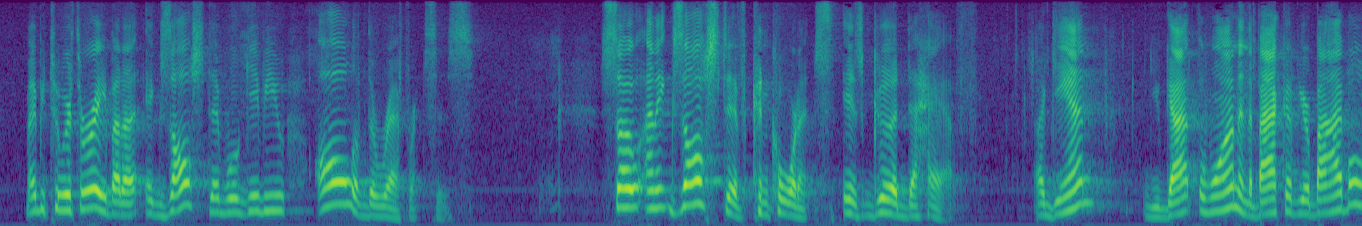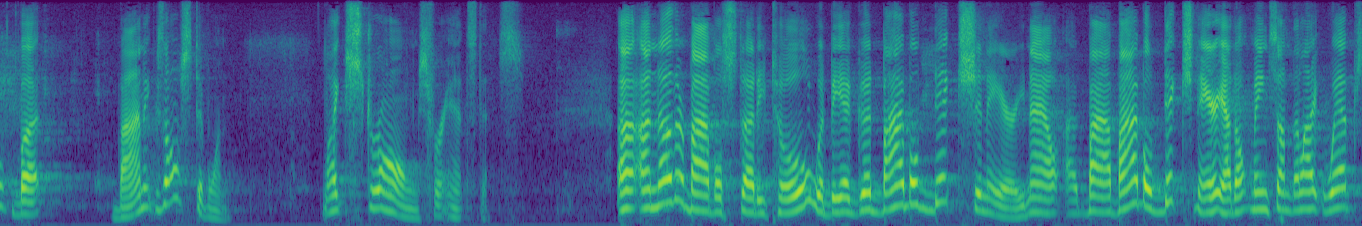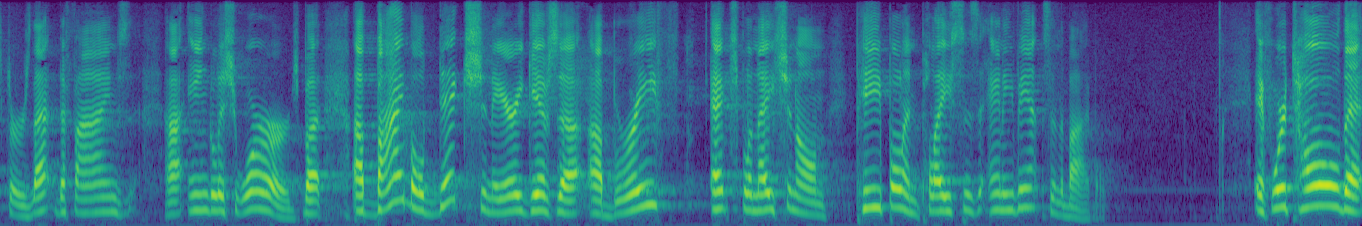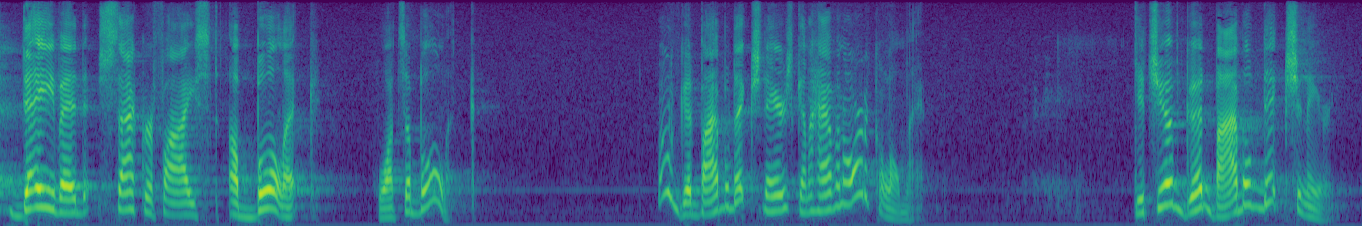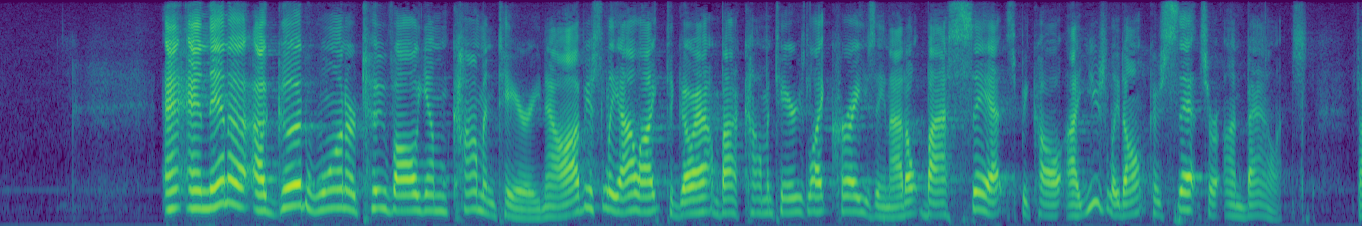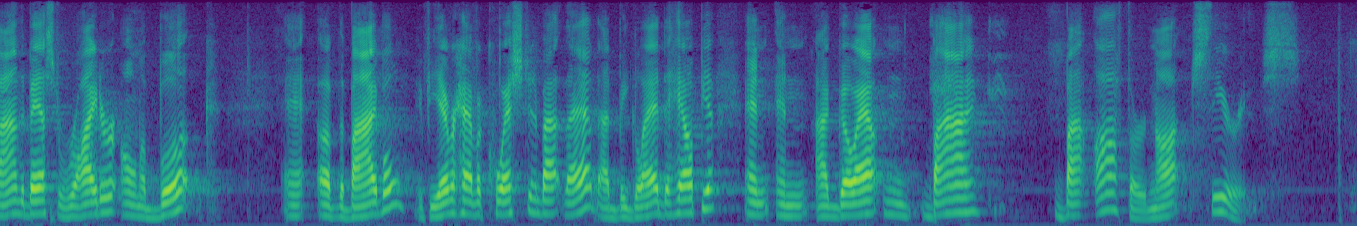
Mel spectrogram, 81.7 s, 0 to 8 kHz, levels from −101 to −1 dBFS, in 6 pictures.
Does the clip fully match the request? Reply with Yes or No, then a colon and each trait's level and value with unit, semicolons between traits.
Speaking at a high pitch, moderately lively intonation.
No: high, 205 Hz; wide, 6.1 semitones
